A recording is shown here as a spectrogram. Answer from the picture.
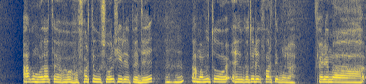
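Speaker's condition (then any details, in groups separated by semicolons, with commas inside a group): Down syndrome; Trisomy 21, genetic, from birth, definitive diagnosis at age 5, small stature, physical and cognitive delay; about 32 years old; late speech onset, started speaking around 3.5 years to 3 years 8 months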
